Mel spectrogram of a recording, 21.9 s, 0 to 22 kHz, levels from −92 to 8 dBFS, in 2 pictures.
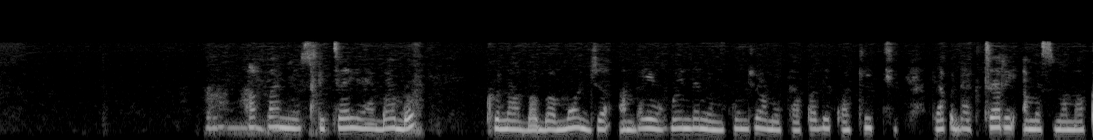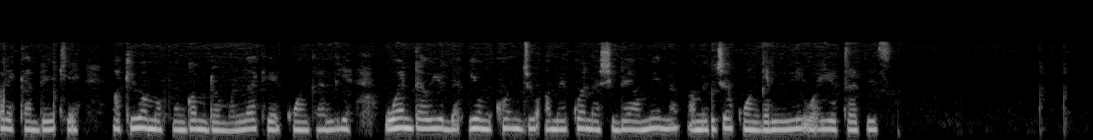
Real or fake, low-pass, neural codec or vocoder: real; 7.2 kHz; none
